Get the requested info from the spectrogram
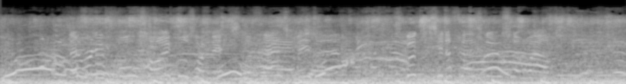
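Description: Several riders screaming and yelling on a fast fairground thrill ride, with loud ride music underneath. The voices rise and fall in long overlapping shrieks.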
